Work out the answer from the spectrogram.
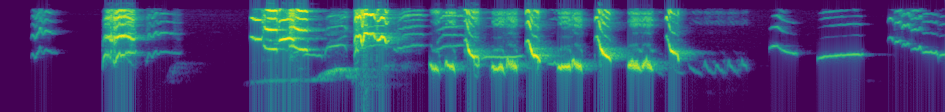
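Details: Indonesian orange-headed thrush singing a master song for training other birds: scratchy high notes, a rising slur, then a fast series of loud ringing whistled notes, fading into quiet squeaks.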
